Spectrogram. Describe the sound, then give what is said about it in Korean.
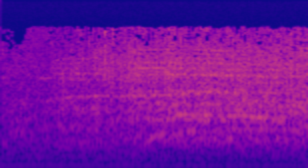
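An audience applauds at a ceremony as a judge is introduced. The dense, steady clapping swells slightly and holds. “따뜻한 박수로 부탁드립니다”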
